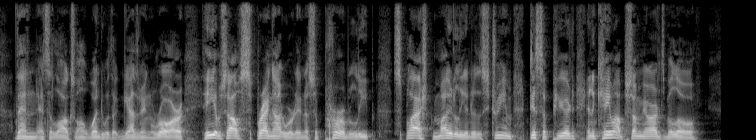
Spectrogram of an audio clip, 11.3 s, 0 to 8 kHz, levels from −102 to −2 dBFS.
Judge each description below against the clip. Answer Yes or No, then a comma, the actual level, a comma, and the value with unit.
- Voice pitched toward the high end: No, low, 110 Hz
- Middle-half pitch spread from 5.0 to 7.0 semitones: Yes, wide, 5.6 semitones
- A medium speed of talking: Yes, average, 160 wpm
